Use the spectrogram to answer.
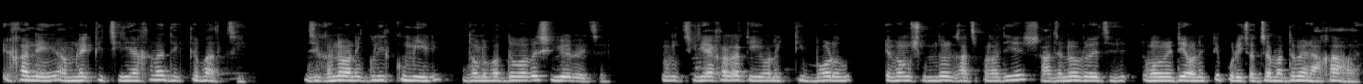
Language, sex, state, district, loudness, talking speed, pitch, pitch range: Bengali, male, West Bengal, Kolkata, -19 LUFS, 130 wpm, 180 Hz, 170-185 Hz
